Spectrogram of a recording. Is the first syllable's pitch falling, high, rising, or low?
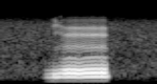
high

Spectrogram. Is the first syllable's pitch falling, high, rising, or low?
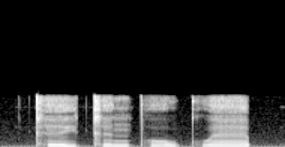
low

